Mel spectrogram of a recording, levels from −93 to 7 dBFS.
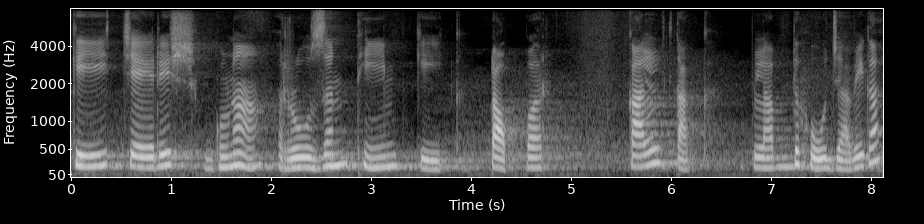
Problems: background sounds at intervals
